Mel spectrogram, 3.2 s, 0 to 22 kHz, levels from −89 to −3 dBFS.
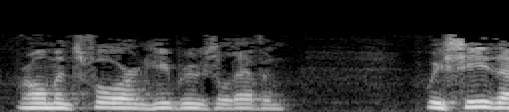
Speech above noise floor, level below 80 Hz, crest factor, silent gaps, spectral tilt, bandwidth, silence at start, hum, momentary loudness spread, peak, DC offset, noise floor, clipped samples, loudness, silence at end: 40 dB; -60 dBFS; 14 dB; none; -8 dB/octave; 6.4 kHz; 0.1 s; none; 14 LU; -8 dBFS; under 0.1%; -61 dBFS; under 0.1%; -22 LUFS; 0 s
